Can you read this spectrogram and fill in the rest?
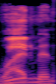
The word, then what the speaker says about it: Weidman: Prime Chris, how do we say his name? – Weidman. – Weidman, right? – Yeah.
